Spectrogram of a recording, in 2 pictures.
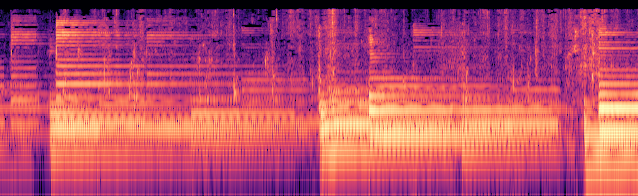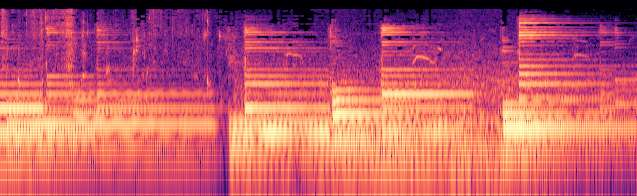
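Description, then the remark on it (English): Instrumental music from the film Something Like Happiness by Czech director Bohdan Slama: slow, sustained harmonic chords that shift roughly every two to three seconds, holding a steady moderate volume with no voices. “That's music from a film called Something Like Happiness by the Czech director Bohdan Slama.”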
